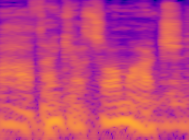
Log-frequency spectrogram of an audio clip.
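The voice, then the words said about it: Put-on Asian accent. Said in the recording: “with the Asian accent.”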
